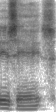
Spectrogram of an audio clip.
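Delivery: put-on gloomy, mopey donkey voice. Acting out the gloomy inner voice: Eeyore voice.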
